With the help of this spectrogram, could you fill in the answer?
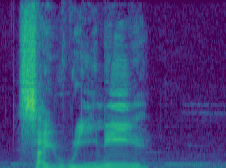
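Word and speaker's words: Cyrene: murderer killed sirene sirene that is a weird name to pronounce that name I would have I I would would have assumed that the the second e would be silent sirene I'm not sure how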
